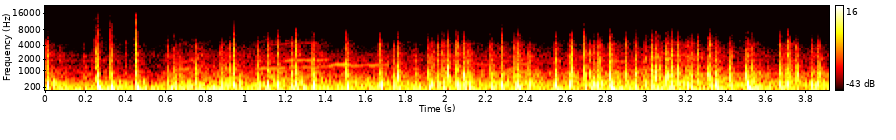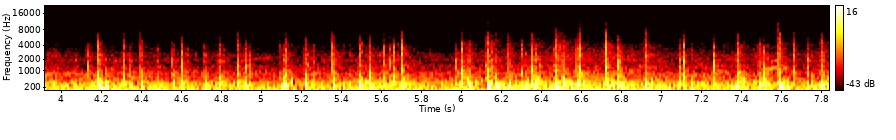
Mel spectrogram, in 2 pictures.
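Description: Aerial fireworks going off in rapid succession: a dense run of sharp bangs and crackles with no break. The loudest bangs come about half a second in.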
